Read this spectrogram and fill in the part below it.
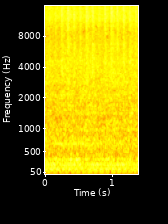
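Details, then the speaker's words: Kenmore top-load washer with a heavy load of jeans and new agitator dogs, spinning at full speed on the final spin cycle: steady even low hum with no thumping, banging or scraping. Normal spin. "okay and we are spinning at full speed on the spin cycle"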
